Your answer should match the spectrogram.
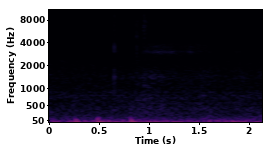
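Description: Near silence: room tone with a few faint clicks about half a second to a second in.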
